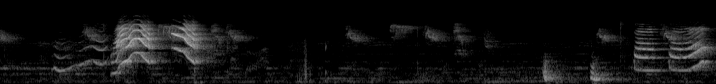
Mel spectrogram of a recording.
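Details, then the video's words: Talking Indian ringneck parrot, a pet that says mummy and papa in Hindi. Two loud, harsh, word-like bursts come early, then quieter squeaky notes and a final series of rising harmonic syllables. "parrot talking mummy || papa bolta tota || indian ringneck parrot"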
